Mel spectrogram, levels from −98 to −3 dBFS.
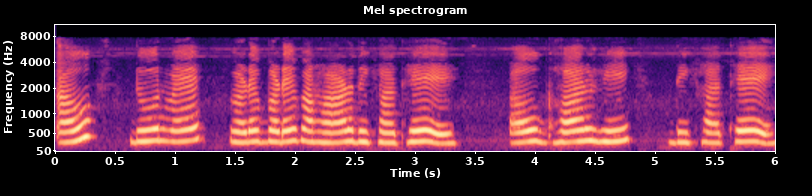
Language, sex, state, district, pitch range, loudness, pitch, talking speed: Chhattisgarhi, female, Chhattisgarh, Raigarh, 260-290 Hz, -13 LUFS, 280 Hz, 120 wpm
